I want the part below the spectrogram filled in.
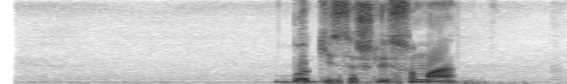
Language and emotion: Russian, neutral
